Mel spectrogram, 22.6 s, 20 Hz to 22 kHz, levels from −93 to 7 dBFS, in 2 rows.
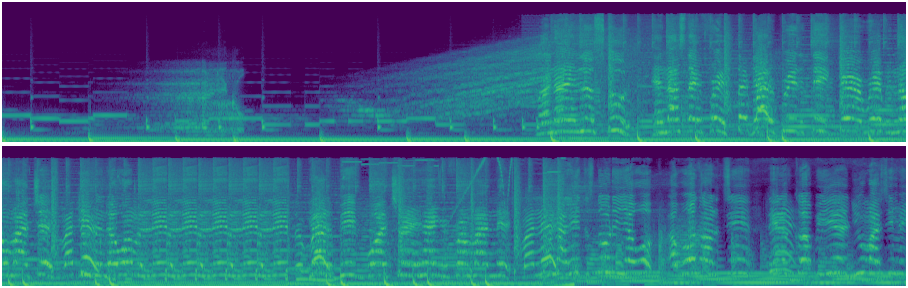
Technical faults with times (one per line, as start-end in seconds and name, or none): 13.37-14.88 broken-record loop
